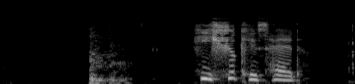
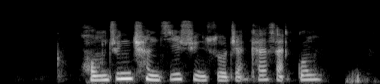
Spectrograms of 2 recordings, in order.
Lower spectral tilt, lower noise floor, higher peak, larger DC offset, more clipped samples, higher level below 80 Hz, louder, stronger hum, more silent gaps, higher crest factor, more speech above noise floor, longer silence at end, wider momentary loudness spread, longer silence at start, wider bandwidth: second, -3.5 dB/octave vs -5.5 dB/octave; first, -79 dBFS vs -71 dBFS; second, -12 dBFS vs -4 dBFS; neither; neither; first, -54 dBFS vs -60 dBFS; second, -27 LUFS vs -19 LUFS; neither; neither; about the same, 18 dB vs 16 dB; about the same, 53 dB vs 53 dB; first, 0.55 s vs 0.2 s; about the same, 22 LU vs 24 LU; first, 0.9 s vs 0.55 s; first, 9.4 kHz vs 8.2 kHz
